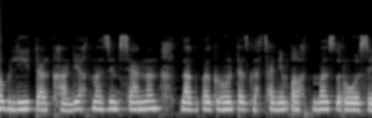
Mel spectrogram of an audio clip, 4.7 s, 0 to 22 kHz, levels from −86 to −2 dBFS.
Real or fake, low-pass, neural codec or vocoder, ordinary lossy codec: real; 7.2 kHz; none; none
